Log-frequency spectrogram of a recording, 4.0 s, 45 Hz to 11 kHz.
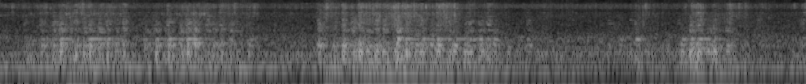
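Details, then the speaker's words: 2004 Toyota Corolla driving on rough road with worn-out suspension: road rumble with repeated knocks and rattles over bumps, before planned replacement of the sway bar links, struts and control arms. "It's a lot of noise. The suspension is shot."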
